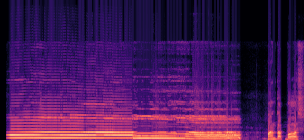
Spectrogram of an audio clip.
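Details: Pelung chicken rooster in Indonesia, crowing in a voice contest: one very long, steady, harmonic-rich tone held for nearly three seconds, then stepping lower and wavering before breaking off, followed by brief clipped sounds.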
